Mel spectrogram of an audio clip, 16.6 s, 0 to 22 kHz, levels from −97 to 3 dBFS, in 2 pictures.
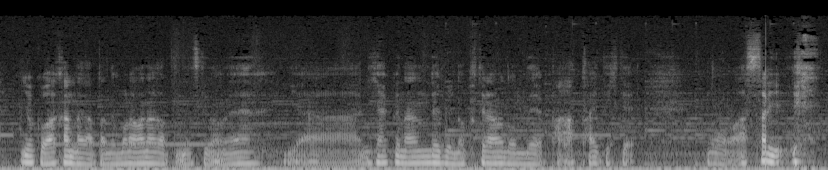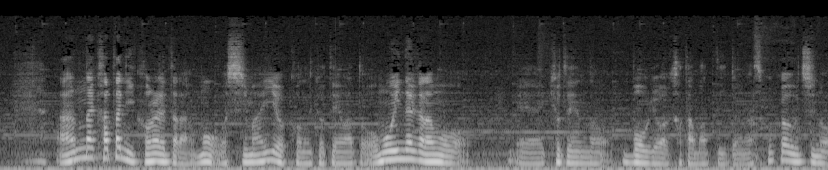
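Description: At 3.68, 7.66, 11.63 and 15.61 s the sound skips forward by a sliver, roughly 20 ms, with no silence filling the gap. The skips land about every 4 s, which points to audio missing between chunks. A short piece is likely lost each time one 4-second block closes and the next opens. On a waveform each seam shows as an abrupt jump in shape, and a spectrogram shows a sharp vertical break.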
